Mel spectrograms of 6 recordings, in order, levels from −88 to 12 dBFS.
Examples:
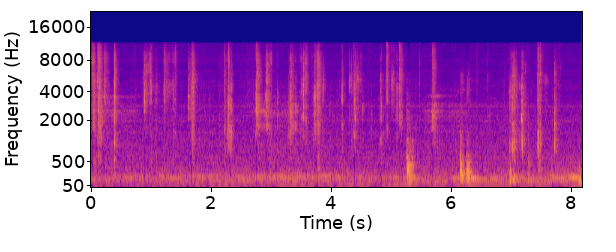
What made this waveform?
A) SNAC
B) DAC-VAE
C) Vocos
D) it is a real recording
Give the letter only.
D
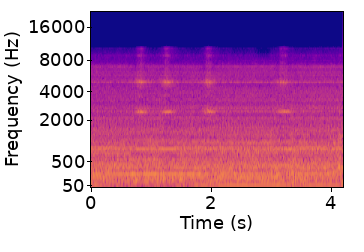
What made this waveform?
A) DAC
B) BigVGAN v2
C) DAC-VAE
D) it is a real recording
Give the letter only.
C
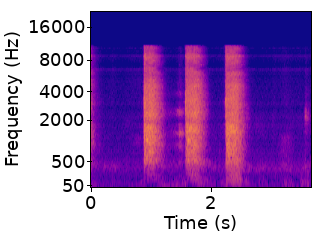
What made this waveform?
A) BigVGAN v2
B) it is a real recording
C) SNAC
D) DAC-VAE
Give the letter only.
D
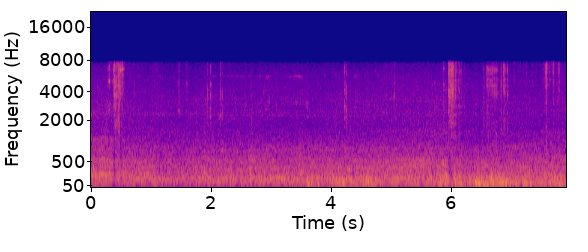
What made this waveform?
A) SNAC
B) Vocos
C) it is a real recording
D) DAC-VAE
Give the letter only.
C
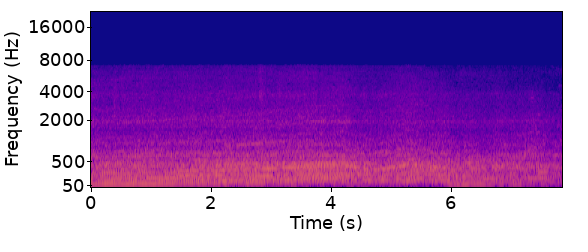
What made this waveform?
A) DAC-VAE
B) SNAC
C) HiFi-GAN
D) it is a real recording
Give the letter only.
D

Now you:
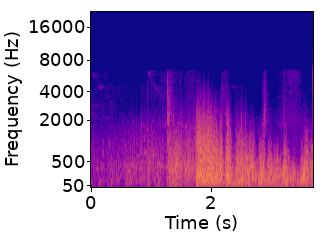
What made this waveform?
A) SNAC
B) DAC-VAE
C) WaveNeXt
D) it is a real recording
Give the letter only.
D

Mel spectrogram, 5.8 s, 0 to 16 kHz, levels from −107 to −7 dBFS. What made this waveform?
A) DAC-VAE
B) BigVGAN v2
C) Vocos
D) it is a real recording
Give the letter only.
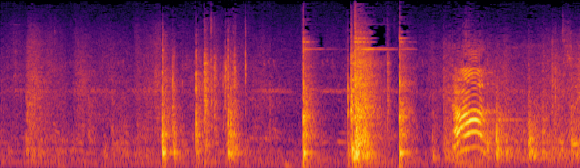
D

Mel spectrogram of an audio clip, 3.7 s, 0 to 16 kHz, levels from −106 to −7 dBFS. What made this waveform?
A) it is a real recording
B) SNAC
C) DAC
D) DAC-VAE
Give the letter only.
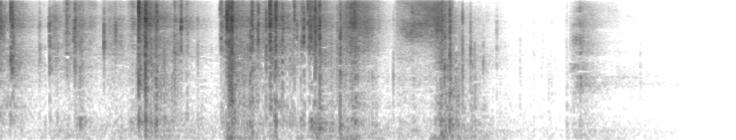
A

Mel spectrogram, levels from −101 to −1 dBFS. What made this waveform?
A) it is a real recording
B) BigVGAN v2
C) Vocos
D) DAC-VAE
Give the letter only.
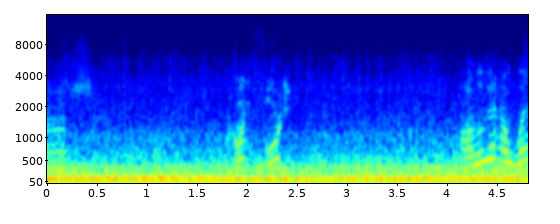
D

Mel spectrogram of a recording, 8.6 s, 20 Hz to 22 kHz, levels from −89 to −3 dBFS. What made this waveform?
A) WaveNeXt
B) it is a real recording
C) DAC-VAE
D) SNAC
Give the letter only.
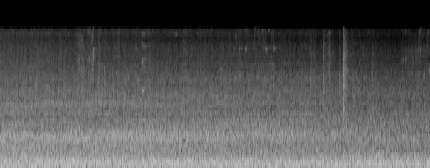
B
